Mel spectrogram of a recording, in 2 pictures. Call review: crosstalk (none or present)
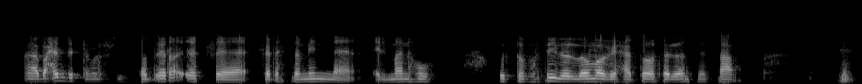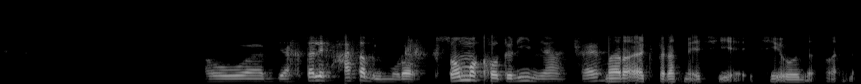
none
